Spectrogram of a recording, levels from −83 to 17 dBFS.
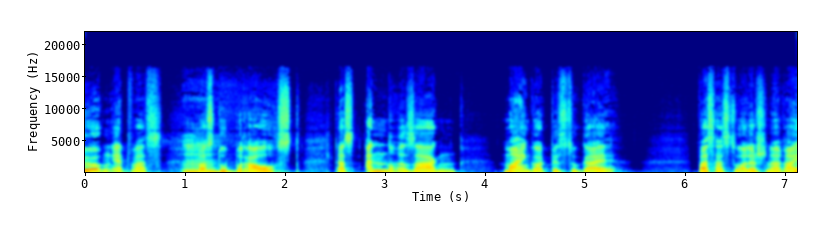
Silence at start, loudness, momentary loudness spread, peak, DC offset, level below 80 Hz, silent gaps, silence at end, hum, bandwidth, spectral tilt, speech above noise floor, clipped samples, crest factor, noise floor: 0 s; -18 LUFS; 10 LU; 0 dBFS; 0.9%; -42 dBFS; none; 0 s; none; 16.5 kHz; -5 dB/octave; 39 dB; under 0.1%; 16 dB; -56 dBFS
